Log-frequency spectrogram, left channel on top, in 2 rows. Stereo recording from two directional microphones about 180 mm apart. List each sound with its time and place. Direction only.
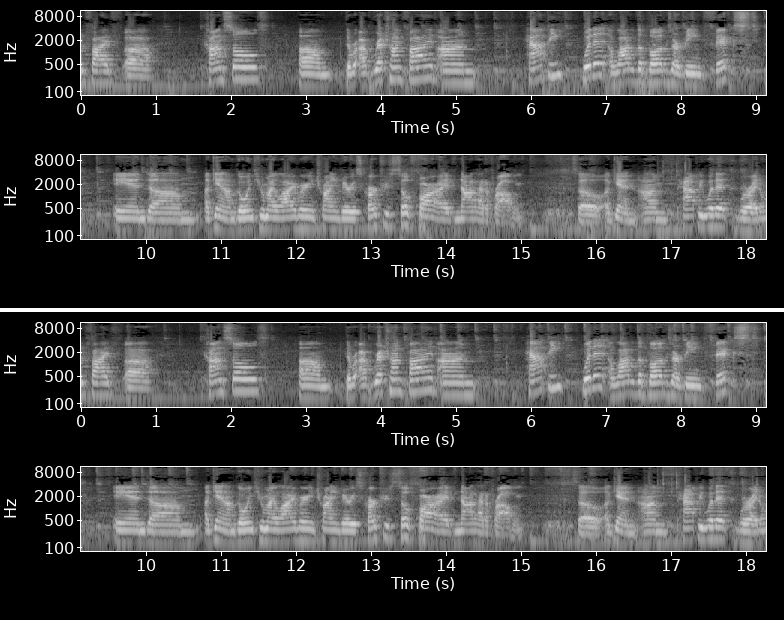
0.1 s speech: 40° right (ahead or behind)
2.0 s speech: 40° right (ahead or behind)
9.6 s speech: 35° right (ahead or behind)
